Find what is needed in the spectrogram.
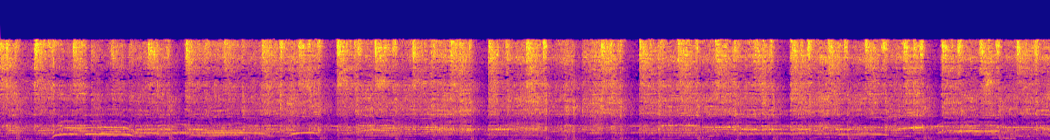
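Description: A boy band's dance-pop song played live through a concert hall's PA, with a steady beat and sung vocals, recorded from inside the audience with fans screaming and singing along.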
